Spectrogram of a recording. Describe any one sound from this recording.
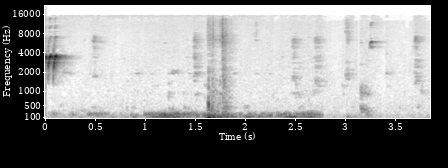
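A small bird flutters its wings.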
